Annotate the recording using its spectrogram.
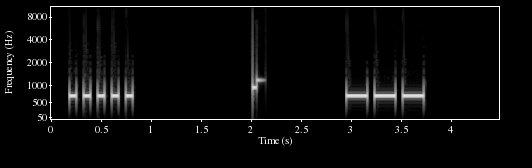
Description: Morse code, heard as a keyed tone, about 17 wpm, 700 Hz. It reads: 5 O
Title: Single Letter-Number 17wpm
